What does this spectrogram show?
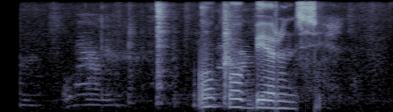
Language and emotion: Russian, neutral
